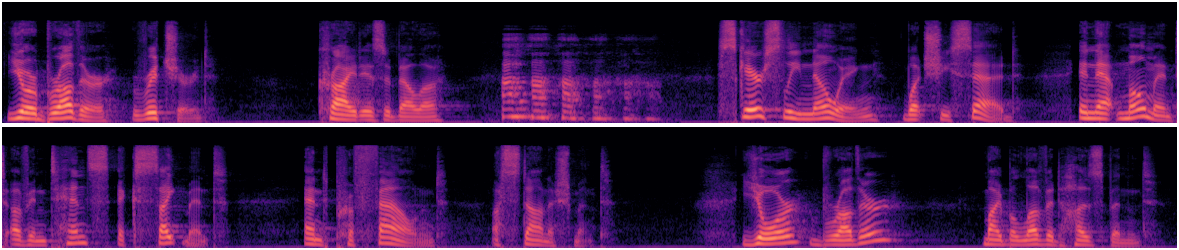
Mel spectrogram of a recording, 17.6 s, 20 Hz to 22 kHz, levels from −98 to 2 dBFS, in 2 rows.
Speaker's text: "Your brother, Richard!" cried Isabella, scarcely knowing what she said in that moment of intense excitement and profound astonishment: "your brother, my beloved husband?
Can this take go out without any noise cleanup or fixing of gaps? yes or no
no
